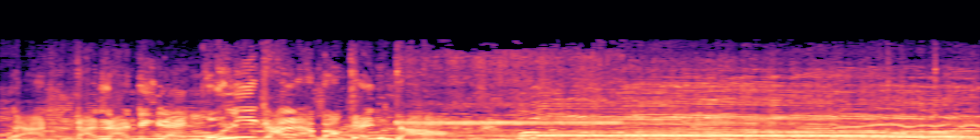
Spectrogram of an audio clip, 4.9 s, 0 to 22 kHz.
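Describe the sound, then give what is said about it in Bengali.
A packed football ground erupts as a third goal goes in, with loud, sustained cheering, whoops and shouted yells from the crowd layered into a continuous roar. “ঠিক সেই মুহূর্তেই লাতনপুর হেতমগড়কে 3 নম্বর গোলটা দেওয়ায় মাঠে এমন চেঁচামেচি উঠল যে মাধববাবুর গলার স্বর কারোর কানে পৌঁছল না।”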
